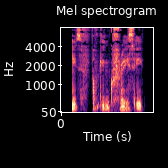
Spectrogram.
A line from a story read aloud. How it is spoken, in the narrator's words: Nikolai muttered under his breath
